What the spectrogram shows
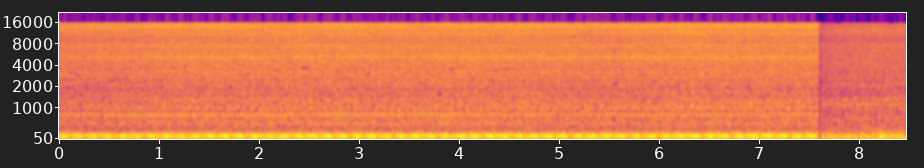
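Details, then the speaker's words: Truck converted to TBI, next-morning start after fixing an unplugged MAP vacuum line and cleaning injectors: steady, even idle with a soft pulse of three to four beats a second; engine sounds healthy. "well she sounds good running good"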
